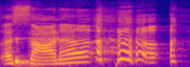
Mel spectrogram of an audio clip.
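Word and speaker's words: Asana: cool board I use assana okay some people pronounce it ASA which I think is nuts um but I use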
